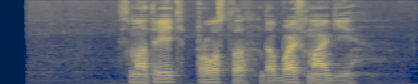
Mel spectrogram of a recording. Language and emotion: Russian, neutral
